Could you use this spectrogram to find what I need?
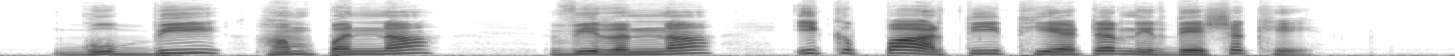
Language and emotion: Dogri, neutral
